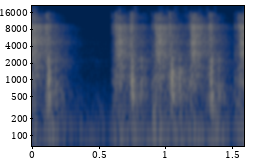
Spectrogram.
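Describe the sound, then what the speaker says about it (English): A 1938 Remington Portable Deluxe typewriter is typed on close by: a quick run of crisp keystrokes, a short pause, then several more sharp strikes in a brisk, uneven rhythm. "the Remingtons have a very specific sound to them"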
